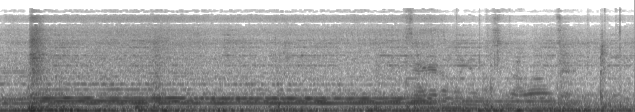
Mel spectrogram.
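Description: Steam locomotive whistle blown for a road crossing: one long blast sounding a chord of several steady tones, which stops about four seconds in. Underneath is the low rumble of the train running.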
